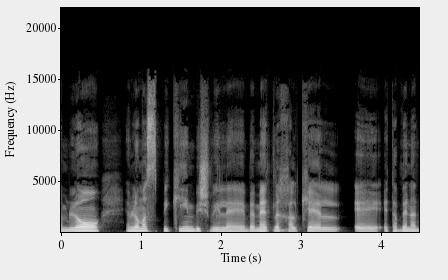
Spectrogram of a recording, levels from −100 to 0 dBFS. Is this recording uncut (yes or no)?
yes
